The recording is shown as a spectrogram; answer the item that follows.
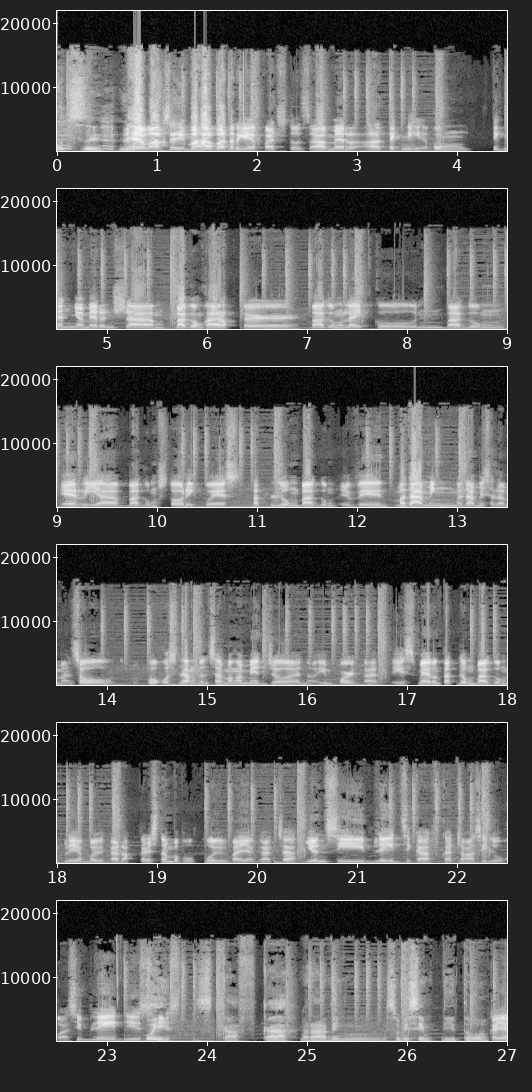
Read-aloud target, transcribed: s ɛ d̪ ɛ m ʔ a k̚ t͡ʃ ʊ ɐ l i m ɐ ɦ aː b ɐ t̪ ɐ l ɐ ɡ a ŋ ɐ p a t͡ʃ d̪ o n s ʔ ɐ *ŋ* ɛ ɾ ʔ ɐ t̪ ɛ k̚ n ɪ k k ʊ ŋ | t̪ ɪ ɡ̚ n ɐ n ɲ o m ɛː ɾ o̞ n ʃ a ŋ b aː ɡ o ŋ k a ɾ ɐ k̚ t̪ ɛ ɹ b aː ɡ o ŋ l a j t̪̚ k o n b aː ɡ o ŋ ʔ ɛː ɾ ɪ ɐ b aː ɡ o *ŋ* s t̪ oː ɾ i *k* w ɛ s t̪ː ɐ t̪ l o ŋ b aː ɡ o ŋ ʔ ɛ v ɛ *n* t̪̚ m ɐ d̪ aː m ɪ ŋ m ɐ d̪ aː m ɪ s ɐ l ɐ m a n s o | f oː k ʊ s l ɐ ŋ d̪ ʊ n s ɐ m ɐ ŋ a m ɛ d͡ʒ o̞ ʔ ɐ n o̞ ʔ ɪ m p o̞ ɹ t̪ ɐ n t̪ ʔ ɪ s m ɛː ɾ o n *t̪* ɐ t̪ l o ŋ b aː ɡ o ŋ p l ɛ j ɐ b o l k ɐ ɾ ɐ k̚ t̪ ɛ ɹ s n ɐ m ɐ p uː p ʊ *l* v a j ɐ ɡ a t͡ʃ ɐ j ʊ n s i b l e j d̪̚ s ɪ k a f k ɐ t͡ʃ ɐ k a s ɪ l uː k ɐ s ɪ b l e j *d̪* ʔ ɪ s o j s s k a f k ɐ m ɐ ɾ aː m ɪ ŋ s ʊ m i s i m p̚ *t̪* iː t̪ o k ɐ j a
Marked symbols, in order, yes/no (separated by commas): no, yes, yes, yes, yes, yes, yes, no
